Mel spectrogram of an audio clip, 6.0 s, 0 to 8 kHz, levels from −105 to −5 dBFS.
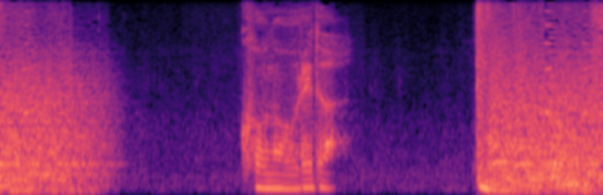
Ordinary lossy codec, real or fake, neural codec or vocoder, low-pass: none; real; none; none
